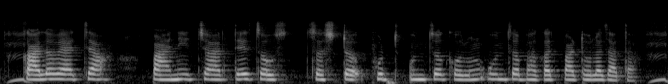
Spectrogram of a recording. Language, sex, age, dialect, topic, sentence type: Marathi, female, 18-24, Southern Konkan, agriculture, statement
